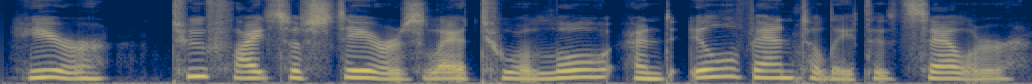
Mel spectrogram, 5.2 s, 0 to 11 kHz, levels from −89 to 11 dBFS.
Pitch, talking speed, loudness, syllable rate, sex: 250 Hz, 150 wpm, -16 LUFS, 3.9 syllables/s, female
